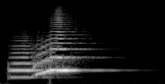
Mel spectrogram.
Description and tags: horn rip E4 E5
A "rip" is a quick glissando with a short, accented top note. Used in loud music or orchestral crescendos as an accented effect. Recorded with a Zoom h4n placed about a metre behind the bell.
brass, e, e4, e5, french-horn, glissando, horn, rip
